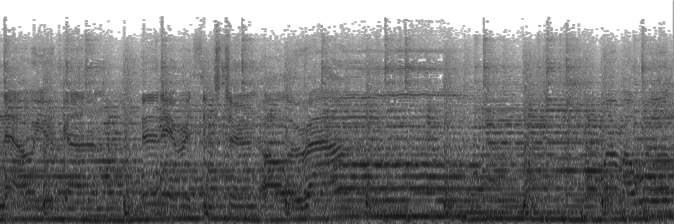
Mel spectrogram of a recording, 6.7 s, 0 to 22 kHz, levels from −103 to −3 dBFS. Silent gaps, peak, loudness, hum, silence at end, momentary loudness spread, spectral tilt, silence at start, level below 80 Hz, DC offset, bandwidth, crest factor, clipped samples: none; -2 dBFS; -14 LUFS; none; 0 s; 2 LU; -5.5 dB/octave; 0 s; -28 dBFS; 0.7%; 14.5 kHz; 12 dB; under 0.1%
